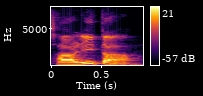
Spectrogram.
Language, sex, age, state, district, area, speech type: Assamese, male, 60+, Assam, Kamrup Metropolitan, urban, read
